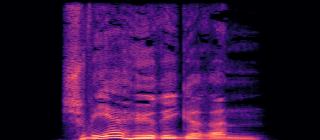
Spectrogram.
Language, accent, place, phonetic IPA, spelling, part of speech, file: German, Germany, Berlin, [ˈʃveːɐ̯ˌhøːʁɪɡəʁəm], schwerhörigerem, adjective, De-schwerhörigerem.ogg
- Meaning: strong dative masculine/neuter singular comparative degree of schwerhörig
